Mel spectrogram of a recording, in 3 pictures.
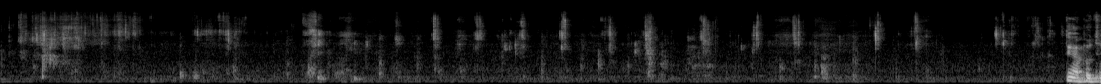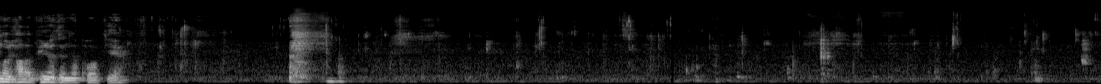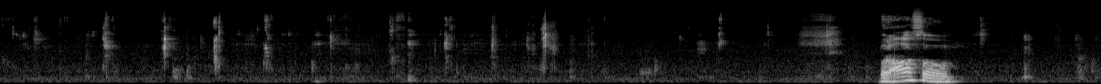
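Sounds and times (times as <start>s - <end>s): close-miked chewing: 0.0s - 10.8s, 12.2s - 30.7s, 31.8s - 33.0s.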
